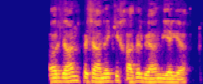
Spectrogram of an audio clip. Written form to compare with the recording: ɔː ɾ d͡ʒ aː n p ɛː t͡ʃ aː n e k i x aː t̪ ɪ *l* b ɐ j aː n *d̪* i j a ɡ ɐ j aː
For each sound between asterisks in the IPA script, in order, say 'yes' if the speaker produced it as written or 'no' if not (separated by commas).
no, yes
